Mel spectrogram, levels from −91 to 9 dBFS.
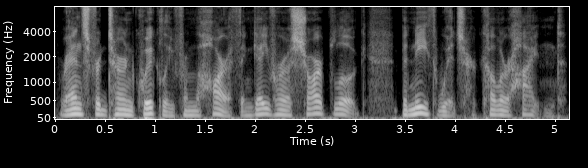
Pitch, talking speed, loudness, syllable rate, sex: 120 Hz, 200 wpm, -21 LUFS, 5.1 syllables/s, male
